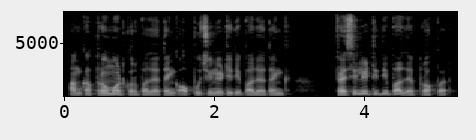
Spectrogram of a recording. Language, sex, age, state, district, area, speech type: Goan Konkani, male, 18-30, Goa, Salcete, rural, spontaneous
